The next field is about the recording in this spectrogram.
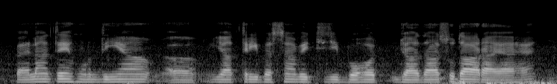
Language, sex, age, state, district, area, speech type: Punjabi, male, 18-30, Punjab, Mohali, urban, spontaneous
